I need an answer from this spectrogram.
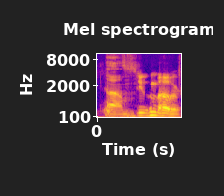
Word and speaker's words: sumo: Sumo wrestlers with a Z. Wow. Beautiful. What? Isn't that how it's said? No, it's sumo with an S. Sumo.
